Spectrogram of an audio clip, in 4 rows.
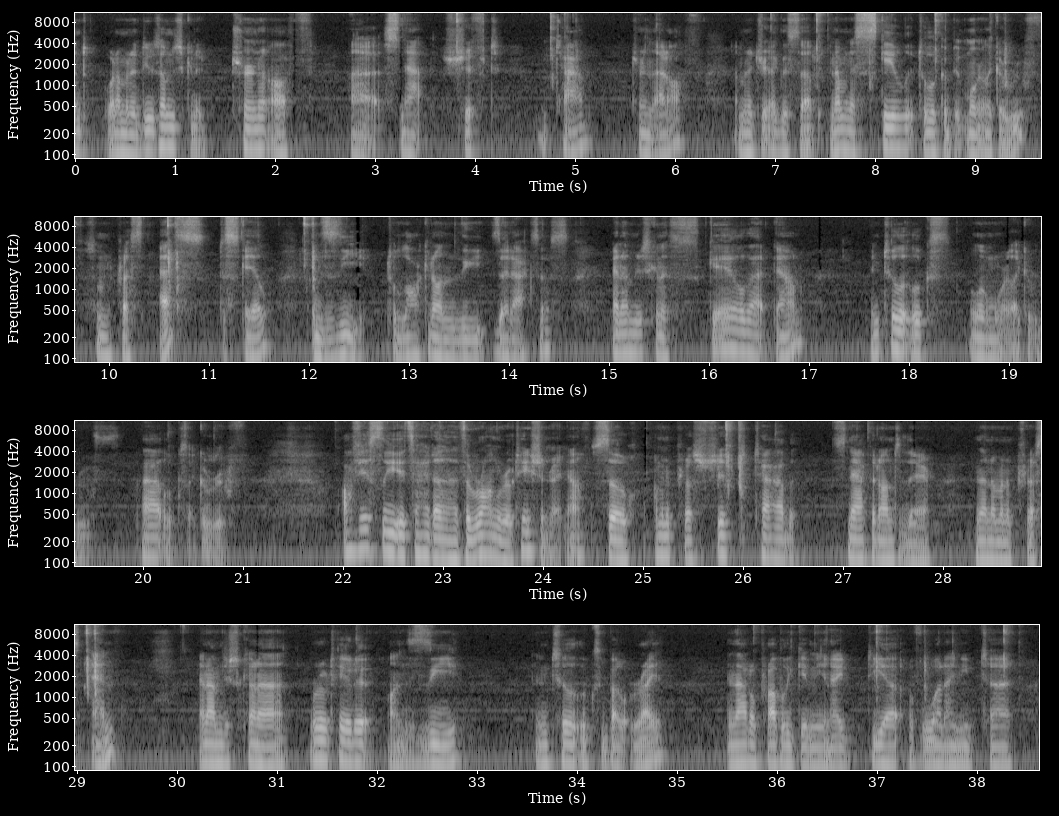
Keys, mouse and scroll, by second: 5.2 shift+Tab, 6.3 click, 8.1-11.0 middle drag, 11.0 s, 21.2-22.9 middle drag, 25.9 middle click, 26.3 shift+Tab, 26.8-28.3 drag, 29.7 n, 32.3-33.5 drag, 36.6-38.6 middle drag.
